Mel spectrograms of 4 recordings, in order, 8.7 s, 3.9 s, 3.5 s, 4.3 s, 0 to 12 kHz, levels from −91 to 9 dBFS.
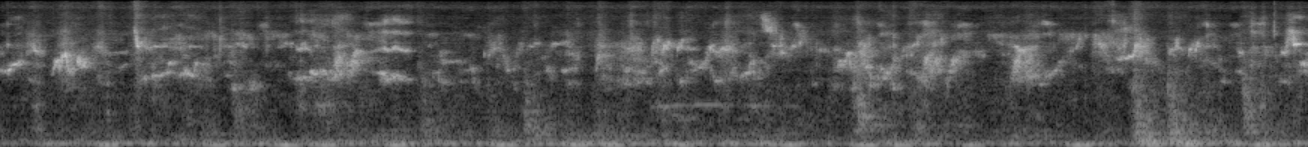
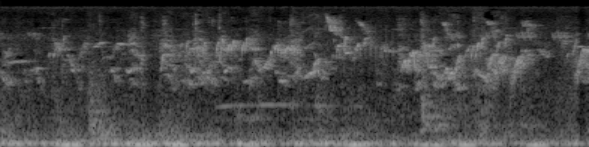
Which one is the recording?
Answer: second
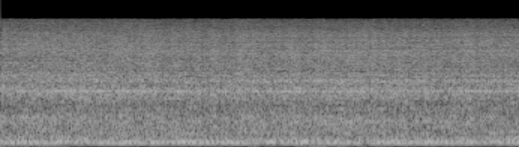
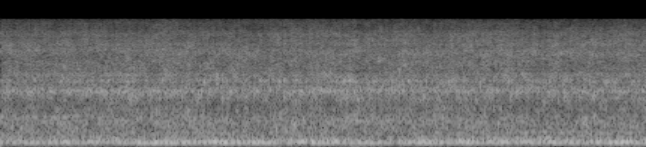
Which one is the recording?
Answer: first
